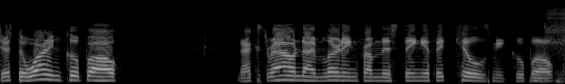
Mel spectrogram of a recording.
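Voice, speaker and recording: In a very clean recording with a silent background, a put-on character voice comes at a middle pitch and a moderate pace. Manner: ethereal.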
